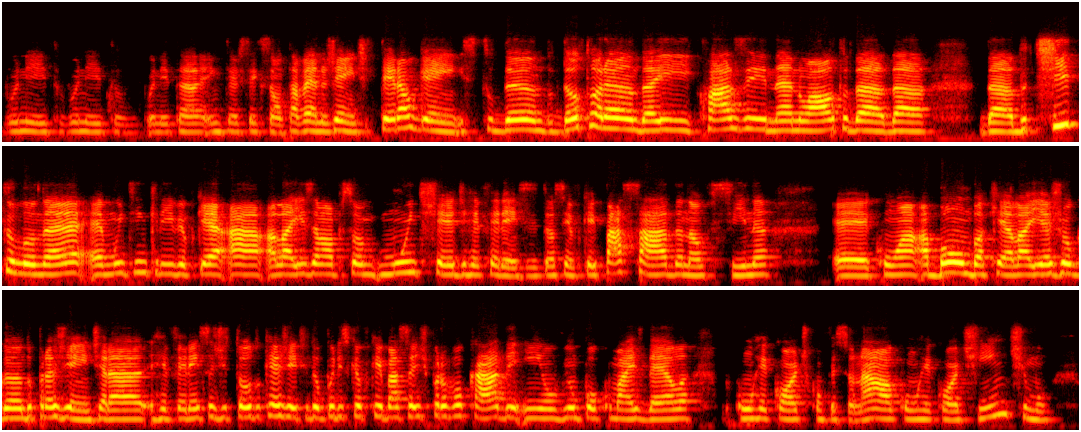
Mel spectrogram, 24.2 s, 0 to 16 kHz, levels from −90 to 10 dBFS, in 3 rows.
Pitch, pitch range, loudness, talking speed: 220 Hz, 205-240 Hz, -21 LUFS, 205 wpm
